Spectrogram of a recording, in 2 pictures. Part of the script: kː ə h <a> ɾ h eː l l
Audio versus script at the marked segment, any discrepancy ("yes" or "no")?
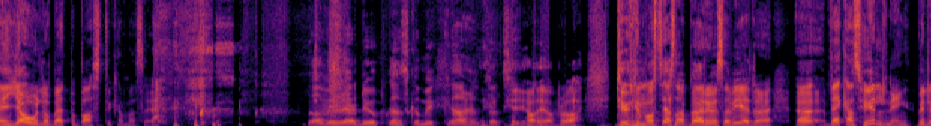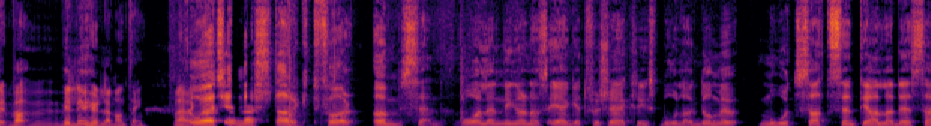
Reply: yes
